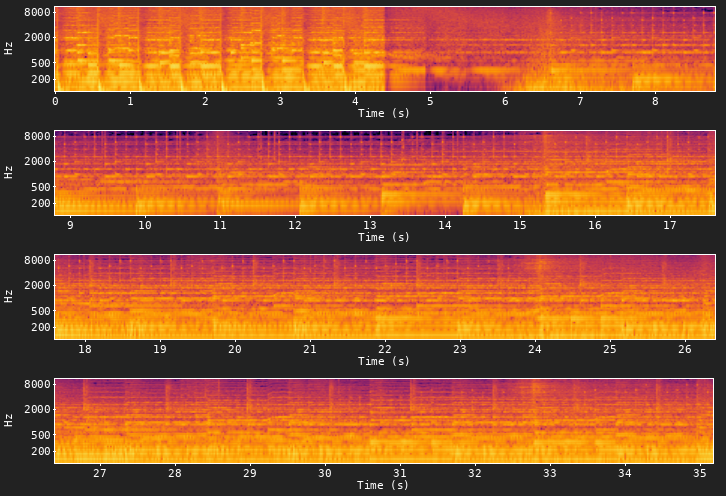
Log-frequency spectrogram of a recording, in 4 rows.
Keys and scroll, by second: 1.1 F3, 3.8 ctrl+z, 4.4 ctrl+g, 5.4 c, 6.0 shift+F2, 6.3 Escape.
